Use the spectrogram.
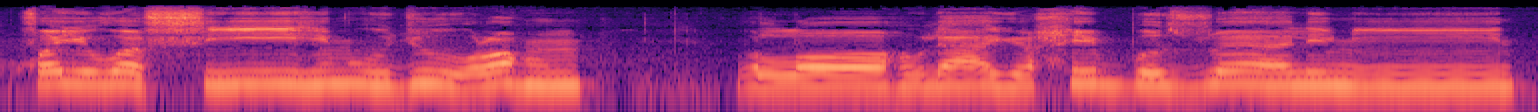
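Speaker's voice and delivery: slow melodic chanted recitation; Quran recitation. Acted. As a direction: chant the verse slowly with long vowels.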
